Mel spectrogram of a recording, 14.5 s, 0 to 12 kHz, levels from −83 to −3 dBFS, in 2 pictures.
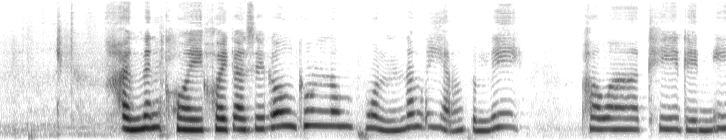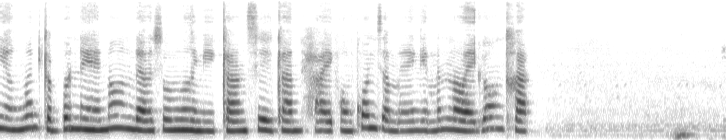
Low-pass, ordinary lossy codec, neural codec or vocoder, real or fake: none; none; codec, 24 kHz, 0.9 kbps, WavTokenizer, medium music audio release; fake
